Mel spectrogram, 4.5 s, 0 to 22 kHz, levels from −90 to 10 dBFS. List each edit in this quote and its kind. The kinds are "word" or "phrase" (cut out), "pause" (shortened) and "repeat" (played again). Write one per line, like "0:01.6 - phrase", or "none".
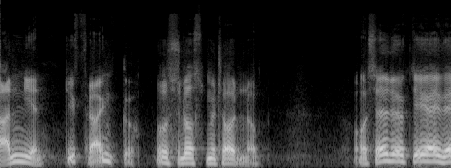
0:01.4 - pause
